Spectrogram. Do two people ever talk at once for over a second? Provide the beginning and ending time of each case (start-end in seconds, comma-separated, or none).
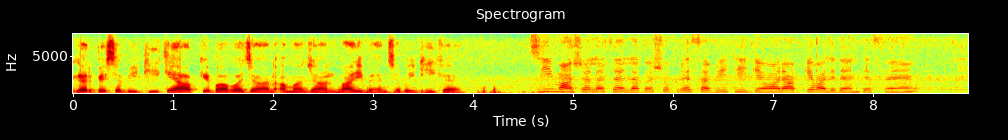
none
